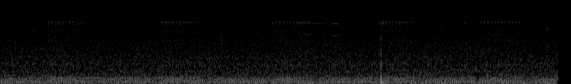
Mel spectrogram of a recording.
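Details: Two-day-old kittens from Pluma's litter, just over 30 hours old, give a continuous low purring rumble against constant background hiss, with one short click about two-thirds through before the sound cuts off.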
